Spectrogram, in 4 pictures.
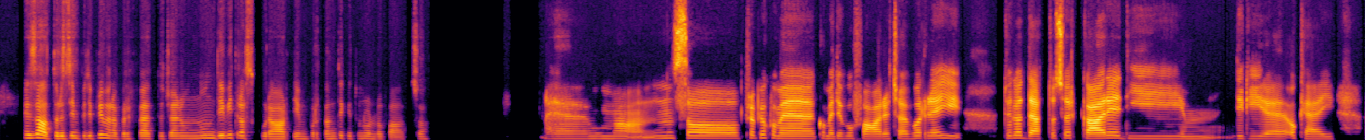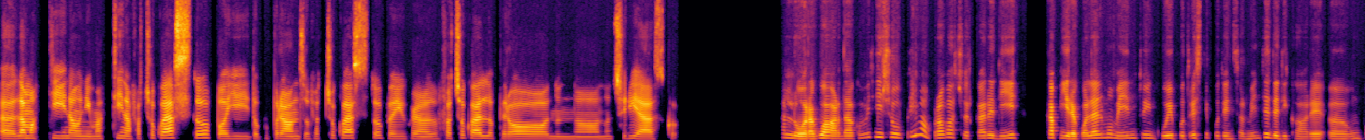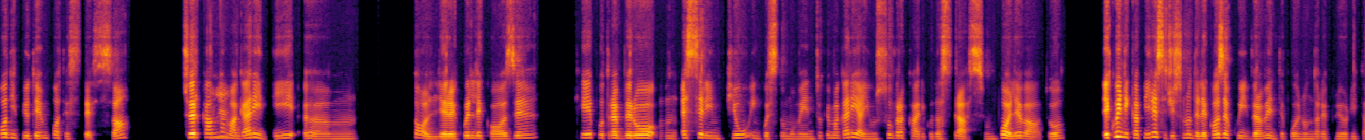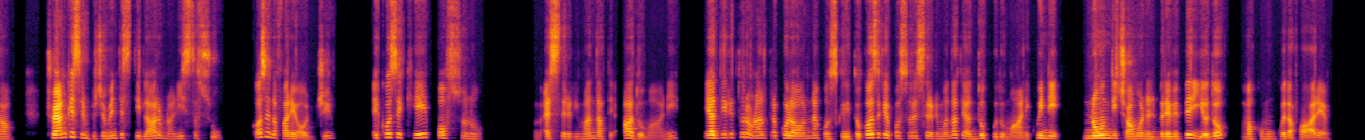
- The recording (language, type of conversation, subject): Italian, advice, Come descriveresti l’assenza di una routine quotidiana e la sensazione che le giornate ti sfuggano di mano?
- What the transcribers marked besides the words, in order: none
